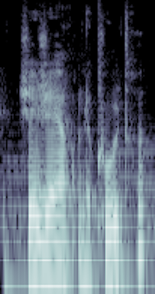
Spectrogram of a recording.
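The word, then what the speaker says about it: Jaeger-LeCoultre: can tell you that I would pronounce the brand name Jeager-LeCoultre, but there's a slight problem because Jeager is actually a German name, so Jäger, which means hunter, but as it's a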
